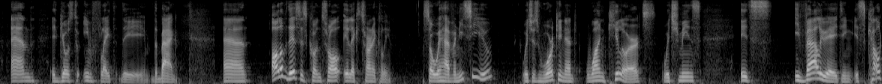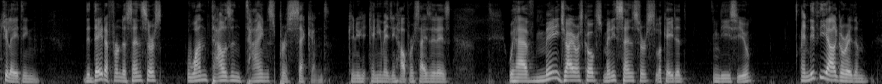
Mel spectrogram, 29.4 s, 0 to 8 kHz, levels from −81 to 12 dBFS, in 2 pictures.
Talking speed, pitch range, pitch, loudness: 140 wpm, 110-135 Hz, 120 Hz, -24 LUFS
